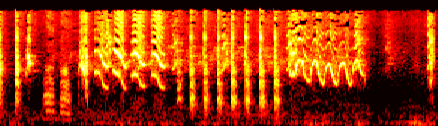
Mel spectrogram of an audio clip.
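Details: Champion Javan myna singing for a master recording meant to make other birds join in: loud clicks, then a series of looping wavy whistles, a rippling warbled trill, and a final sharp click after a short pause.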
